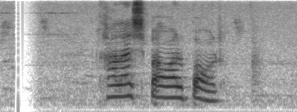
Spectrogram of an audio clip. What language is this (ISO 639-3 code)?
ben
